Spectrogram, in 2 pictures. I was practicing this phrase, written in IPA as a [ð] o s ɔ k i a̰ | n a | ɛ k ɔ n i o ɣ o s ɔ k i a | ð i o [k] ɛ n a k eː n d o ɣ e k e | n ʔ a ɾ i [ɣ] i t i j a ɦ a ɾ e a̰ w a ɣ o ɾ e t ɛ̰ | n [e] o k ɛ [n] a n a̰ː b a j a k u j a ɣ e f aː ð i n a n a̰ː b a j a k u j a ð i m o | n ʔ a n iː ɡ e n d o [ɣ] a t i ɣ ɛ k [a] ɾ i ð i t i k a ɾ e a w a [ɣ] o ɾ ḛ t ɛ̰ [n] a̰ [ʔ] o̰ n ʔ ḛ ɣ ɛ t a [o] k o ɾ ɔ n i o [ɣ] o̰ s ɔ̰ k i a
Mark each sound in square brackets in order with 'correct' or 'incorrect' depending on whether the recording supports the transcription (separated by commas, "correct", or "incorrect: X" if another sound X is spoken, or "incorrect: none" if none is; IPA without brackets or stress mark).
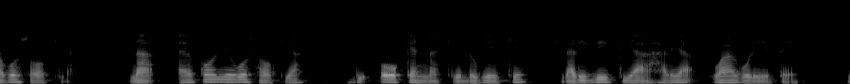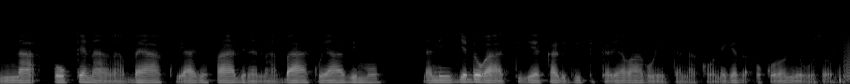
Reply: incorrect: ɣ, correct, incorrect: ð, incorrect: a, correct, correct, correct, correct, correct, incorrect: k, correct, correct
